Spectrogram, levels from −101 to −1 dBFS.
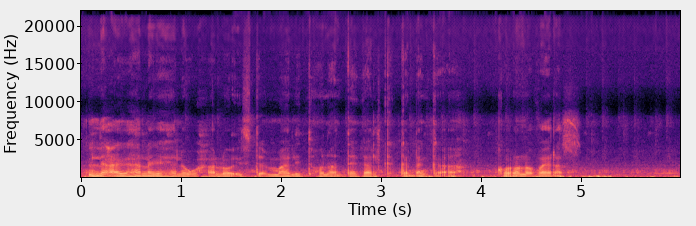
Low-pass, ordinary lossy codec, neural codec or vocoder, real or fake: none; none; vocoder, 44.1 kHz, 128 mel bands every 512 samples, BigVGAN v2; fake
